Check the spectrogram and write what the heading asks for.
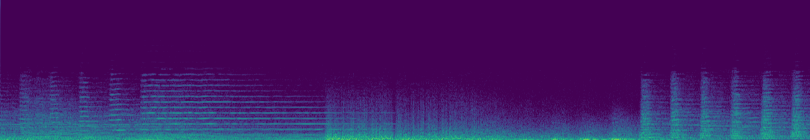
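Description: Orchestral film score: a held chord of brass, then from about three seconds in a low, dense rumble. In the last two seconds it breaks into rapid repeated heavy strokes of drums and brass, about four a second.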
